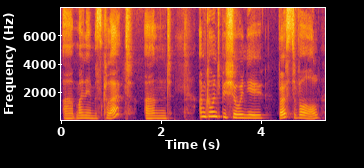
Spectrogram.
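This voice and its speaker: An Irish woman narrating a gentle garden vlog in a soft, reflective way, sometimes dropping almost to a whisper. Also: mid-range voice, animated, a little slow, dry recording, clean studio sound. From Ireland. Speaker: vlogger. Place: outdoors in a woodland garden, birds nearby.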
